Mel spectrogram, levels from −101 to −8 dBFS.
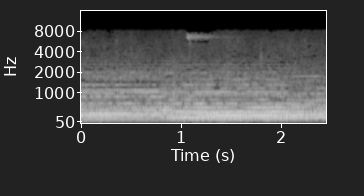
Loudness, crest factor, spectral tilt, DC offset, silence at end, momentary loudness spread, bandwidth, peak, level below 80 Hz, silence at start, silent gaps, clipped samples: -27 LUFS; 12 dB; -7.5 dB/octave; under 0.1%; 0 s; 4 LU; 8.4 kHz; -14 dBFS; -62 dBFS; 0 s; none; under 0.1%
